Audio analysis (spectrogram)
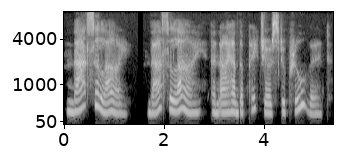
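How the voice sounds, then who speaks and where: Woman acting a slow, breathy, smug yandere sister. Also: on the high side, darkish tone, no echo, studio quality. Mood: offended. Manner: haughty, deliberate, cooing to the listener. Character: smug, possessive, scheming yandere sister, sweetly condescending. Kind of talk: ASMR comedy audio roleplay.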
